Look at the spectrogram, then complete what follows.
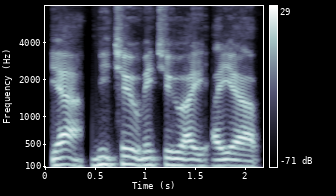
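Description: A middle-aged man from Puerto Rico, a marketing director answering interview questions with many pauses and restarts. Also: mid-range voice, steady tone. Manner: hesitant, many fillers and restarts.

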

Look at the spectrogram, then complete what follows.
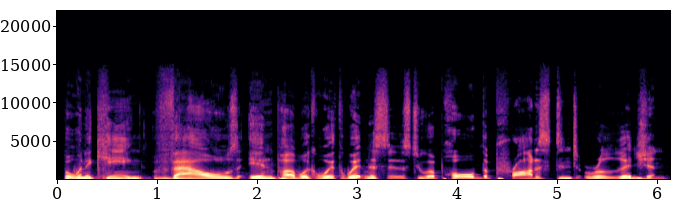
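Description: An American man hosting a conversational interview, emphatic and quick to interject and repeat his phrases. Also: medium pitch, very animated, darkish tone, no room sound, clean studio sound. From United States. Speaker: podcast host.

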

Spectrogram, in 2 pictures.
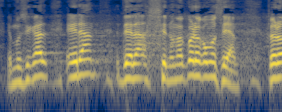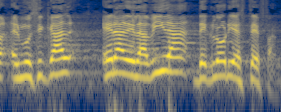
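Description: Male preacher, light high voice, playful storyteller, reverberant hall. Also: fast talker, fairly bright tone. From Venezuela. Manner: storytelling with humor, asks the audience questions. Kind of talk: sermon.

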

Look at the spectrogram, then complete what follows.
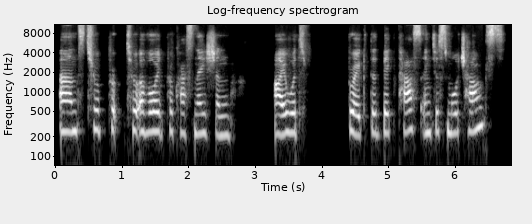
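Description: A young woman from China whose first language is Chinese, speaking earnestly as a guest on a podcast interview, with thoughtful pauses and restarts. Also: on the high side, little pitch movement, darkish tone. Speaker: academic coach, guest.

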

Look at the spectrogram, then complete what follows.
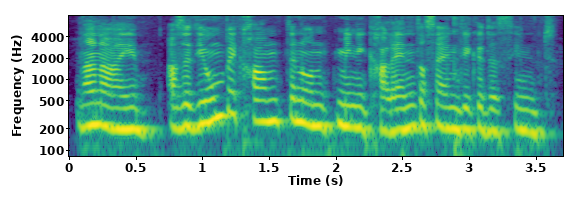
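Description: An older woman with a Swiss German accent recalls her working life as a guest in a radio studio. Her voice is soft and mellow at an ordinary pitch, and she speaks thoughtfully, stopping often to find the right word. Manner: thoughtful, pauses often to search for words. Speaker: guest, retired TV presenter. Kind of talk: relaxed radio studio interview.

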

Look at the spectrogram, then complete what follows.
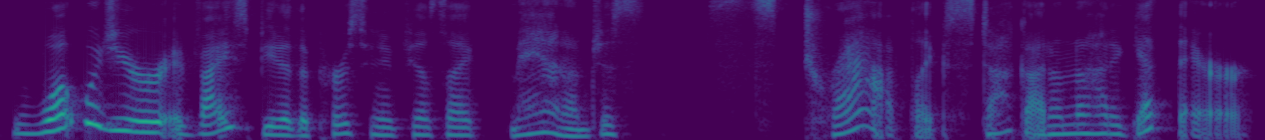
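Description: A woman hosting a podcast interview, chatting casually with many fillers and drawn-out words. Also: mid-range voice, sing-song, darkish tone, no room sound, clean studio sound. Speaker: podcast host.

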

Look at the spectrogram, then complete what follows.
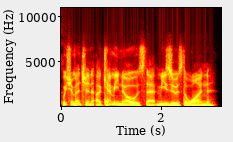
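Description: A man's voice: medium pitch, normal speed, a bit bright, no echo, dull audio. A Mexican-man, co-hosting a casual show review and recapping plot matter-of-factly. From Mexican-American, United States. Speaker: podcast co-host.

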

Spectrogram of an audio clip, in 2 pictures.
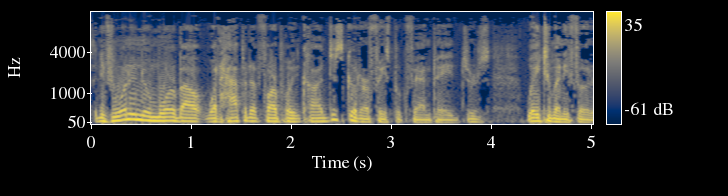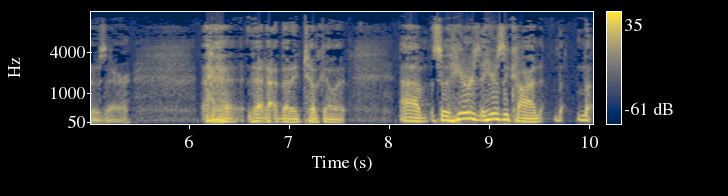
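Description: Low-voiced man hosting a podcast, dry sound. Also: a little mellow, no room sound. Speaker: podcast host. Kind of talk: casual podcast chat.

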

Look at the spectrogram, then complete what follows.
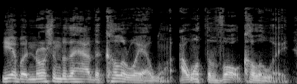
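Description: Husky, animated man talking sneakers. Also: mid-range voice, fast. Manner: animated, slangy, laughs often. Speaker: podcast co-host. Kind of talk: casual sneaker chat.

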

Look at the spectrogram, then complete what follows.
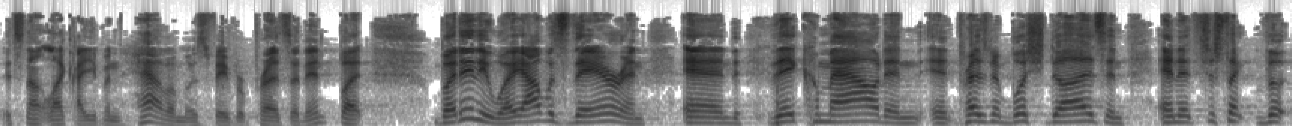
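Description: A man preaching a sermon, telling stories in an animated way, with frequent restarts and repeated words. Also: high-pitched. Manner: animated storytelling, many restarts. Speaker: pastor. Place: church sanctuary. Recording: church hall reverb.

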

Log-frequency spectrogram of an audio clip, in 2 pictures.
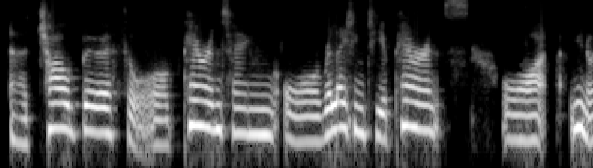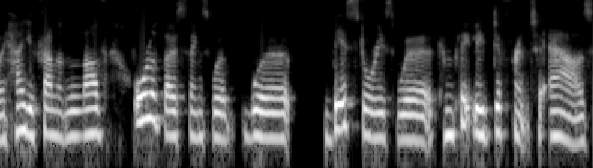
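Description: A middle-aged woman, a psychologist calmly recounting her experiences in an interview. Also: fairly low pitch, dull audio. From New Zealand. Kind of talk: interview answers.

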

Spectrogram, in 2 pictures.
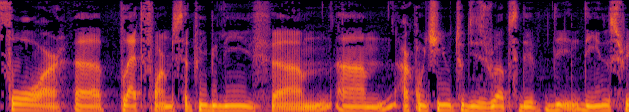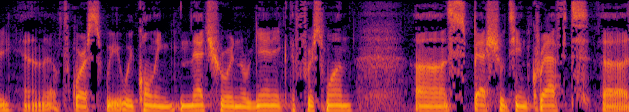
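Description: A man's voice: mid-range voice, gravelly. A man from Brazil with a Brazilian accent, a guest in a business podcast interview, speaking with many fillers and restarts. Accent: Brazilian Portuguese. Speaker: guest, marketing executive.

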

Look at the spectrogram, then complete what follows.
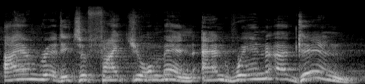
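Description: A calm, commanding old wizard, put on by a male narrator. He speaks slowly and gravely in a raised, lively voice. A roomy echo surrounds him. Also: sits high, faint music behind, pitched above the performer's own voice, exaggerated voice. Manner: measured, grave.

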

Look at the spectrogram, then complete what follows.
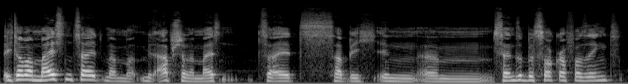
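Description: A man's voice: fairly high pitch, normal speed, darkish tone. A man hosting a casual podcast chat, talking in an enthusiastic, slangy and emphatic way. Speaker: podcast host.

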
